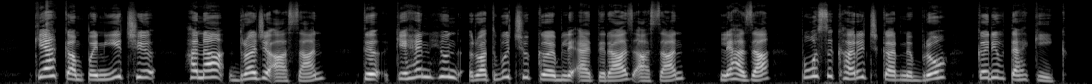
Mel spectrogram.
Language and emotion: Kashmiri, neutral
